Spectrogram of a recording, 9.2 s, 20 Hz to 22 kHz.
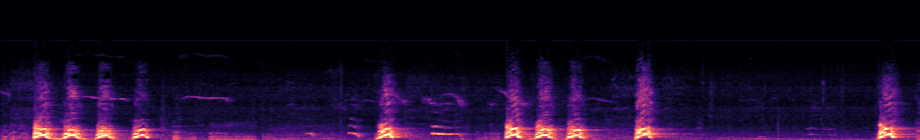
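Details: Safir, a dog, barks at a wild boar on 29 December 2017, brisk but wary. An opening run of four quick barks gives way to scattered single and paired barks with quiet gaps.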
